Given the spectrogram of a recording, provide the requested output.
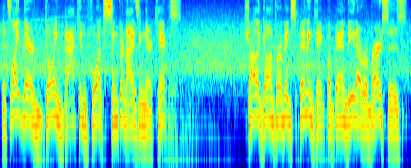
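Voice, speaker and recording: A man giving excitable wrestling play-by-play commentary for a video game league, joking about himself between calls. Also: mid-range voice, unhurried. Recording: game crowd and noise behind the voice. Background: video game arena crowd.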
